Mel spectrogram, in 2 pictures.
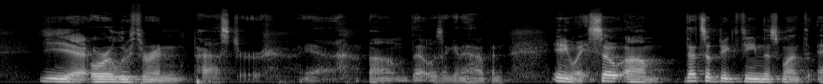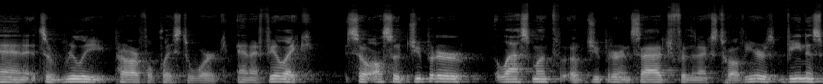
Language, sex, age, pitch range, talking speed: English, male, 40-59, 105-125 Hz, 175 wpm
